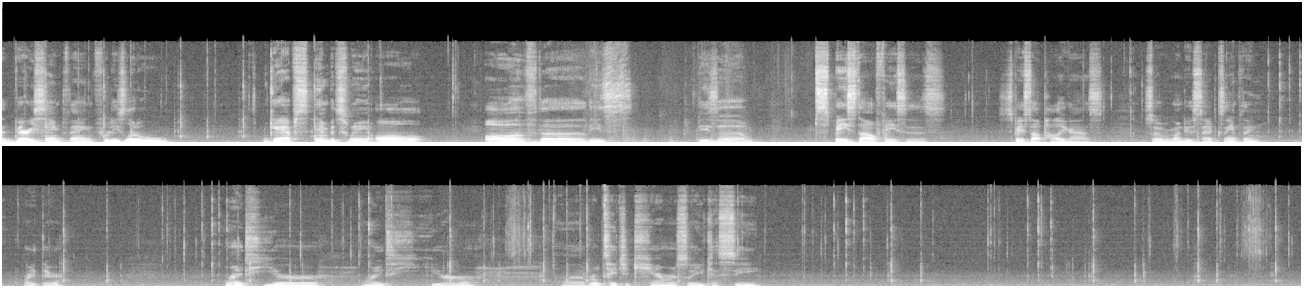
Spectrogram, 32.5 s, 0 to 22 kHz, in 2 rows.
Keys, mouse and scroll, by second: 13.3 a, 15.0 ctrl+r, 16.3-17.0 scroll up 1, 17.0-18.8 middle drag, 18.2 ctrl+r, 19.2-21.3 middle drag, 20.2 ctrl+r, 21.7 scroll down 1, 21.8-25.3 middle drag, 26.2 ctrl+r, 27.3-29.0 middle drag, 28.7 ctrl+r, 29.3-30.0 scroll up 1, 30.0-32.4 middle drag.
